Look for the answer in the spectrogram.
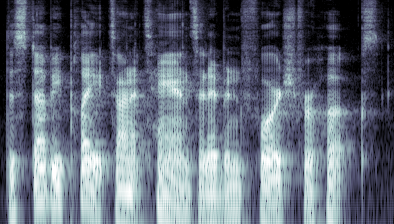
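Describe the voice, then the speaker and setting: A man narrating scripted dramatic fiction in a solemn, deliberate storytelling manner. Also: on the low side, animated, vocal fry, fairly bright tone.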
